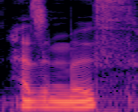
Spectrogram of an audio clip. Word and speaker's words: azimuth: The azimuth rhymes with vermouth.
